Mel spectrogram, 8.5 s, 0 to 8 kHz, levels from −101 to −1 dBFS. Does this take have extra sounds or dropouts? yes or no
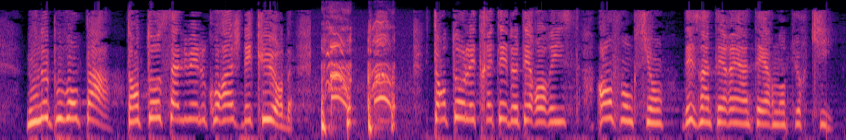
yes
